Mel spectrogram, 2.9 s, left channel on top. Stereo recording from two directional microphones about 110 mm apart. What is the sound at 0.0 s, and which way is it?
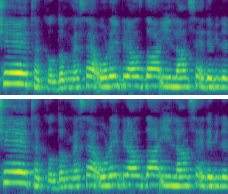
Speech, 35° left (ahead or behind).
